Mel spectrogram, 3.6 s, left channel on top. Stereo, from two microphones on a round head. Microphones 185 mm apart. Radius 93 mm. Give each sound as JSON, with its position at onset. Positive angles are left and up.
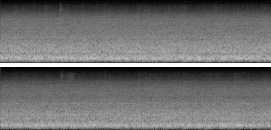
{"t": 0.0, "sound": "running water", "side_deg": 55, "distance_m": 0.8}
